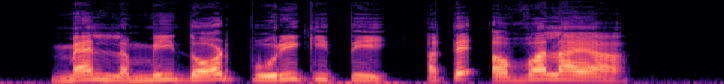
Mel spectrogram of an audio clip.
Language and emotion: Punjabi, happy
